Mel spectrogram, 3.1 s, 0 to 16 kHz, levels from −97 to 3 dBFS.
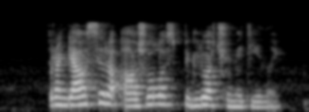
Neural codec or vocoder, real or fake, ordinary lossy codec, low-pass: none; real; MP3, 64 kbps; 7.2 kHz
